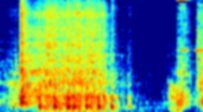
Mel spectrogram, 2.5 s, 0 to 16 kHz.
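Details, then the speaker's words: John Deere D110 mower after blade belt replacement, spark plug lead left unplugged: steady cranking chugs, about six or seven a second, no firing, second try also fails; won't start until the plug lead is connected. "that reminds me, don't forget to plug in your spark plug. Your mower won't start. Kind of like that."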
